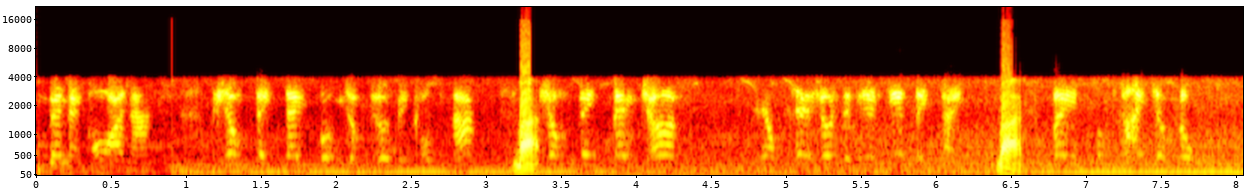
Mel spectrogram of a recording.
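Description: Fast speech, most likely news narration, over a steady low hum like a moving vehicle's that starts about a second in. Two sharp pops, about three seconds apart, are the loudest sounds.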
